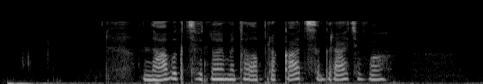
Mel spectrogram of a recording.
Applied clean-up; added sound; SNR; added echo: none; none; none; none.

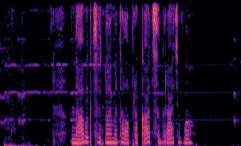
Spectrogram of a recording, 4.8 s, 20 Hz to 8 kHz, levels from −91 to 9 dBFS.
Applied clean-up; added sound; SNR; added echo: classical method spectral subtraction.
